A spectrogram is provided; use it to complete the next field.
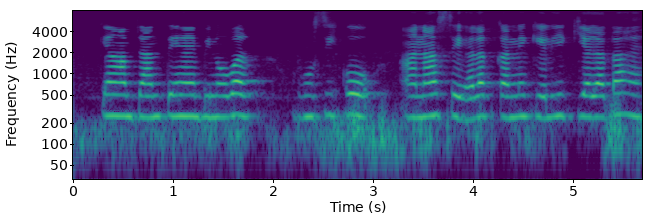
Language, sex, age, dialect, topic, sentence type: Hindi, female, 25-30, Marwari Dhudhari, agriculture, statement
